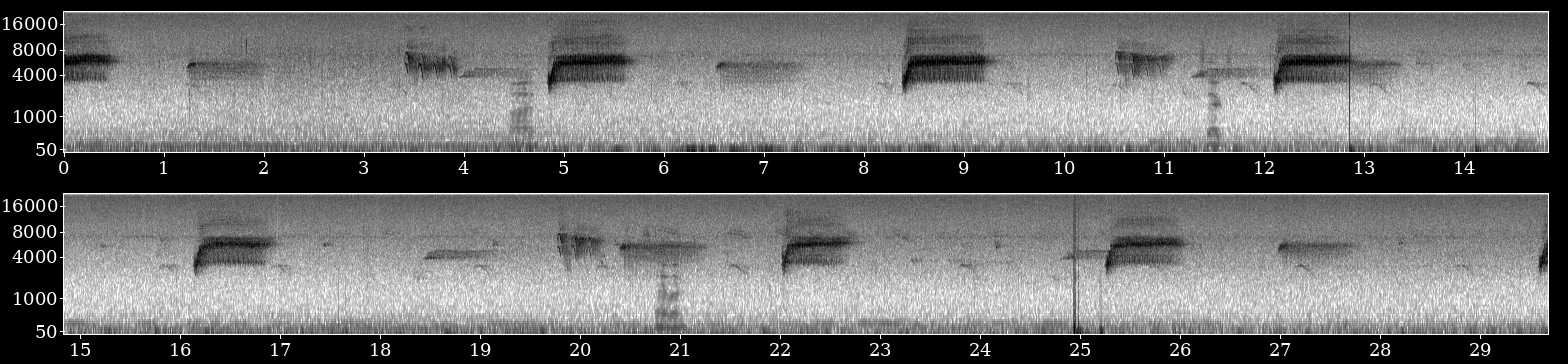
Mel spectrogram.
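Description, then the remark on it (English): A bird outdoors, apparently a male missing its tail, repeats short, high chip calls, one every second or two, over a low steady background hum. The calls continue throughout with no talking. “I was trying to record that chip chip chip chip.”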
